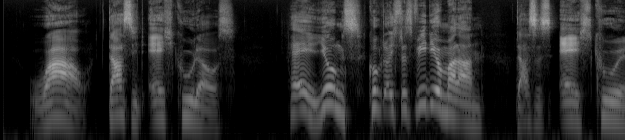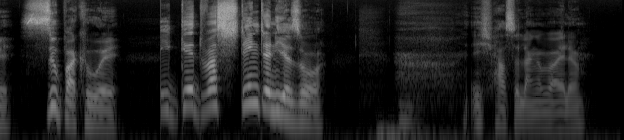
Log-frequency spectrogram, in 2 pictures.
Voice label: emotion; Kindersprecher

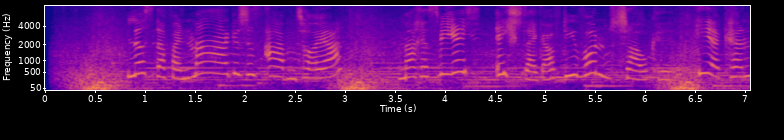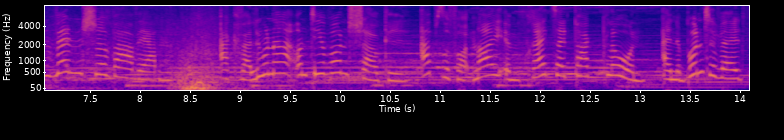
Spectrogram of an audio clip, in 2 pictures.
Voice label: trailer freizeitpark

